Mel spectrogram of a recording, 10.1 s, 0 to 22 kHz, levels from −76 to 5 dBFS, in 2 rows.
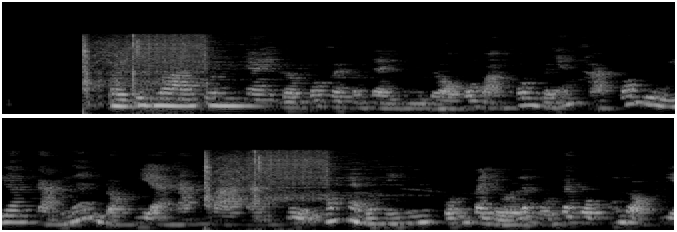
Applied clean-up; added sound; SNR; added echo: classical method WPE with log-MMSE.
